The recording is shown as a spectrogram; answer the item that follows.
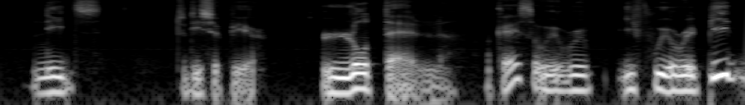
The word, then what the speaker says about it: hôtel: H, but remember that in French we don't pronounce H, okay? So basically the first sound of the word is the vowel O, okay? So for the same reason, E needs to disappear. L'hôtel.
